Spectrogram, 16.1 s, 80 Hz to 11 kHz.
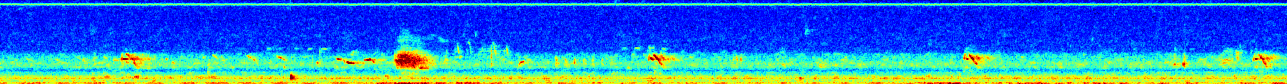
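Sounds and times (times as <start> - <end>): steady low hum: 0.0 - 16.0
faint bird chirps: 1.0 - 8.6.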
